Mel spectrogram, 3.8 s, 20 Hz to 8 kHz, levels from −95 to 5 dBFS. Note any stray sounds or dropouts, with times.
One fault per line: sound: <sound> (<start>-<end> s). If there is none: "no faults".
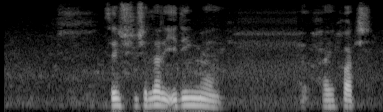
no faults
